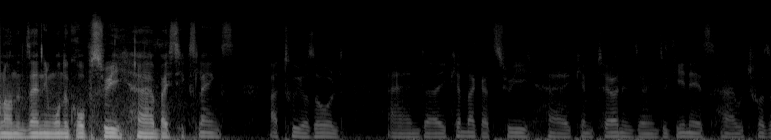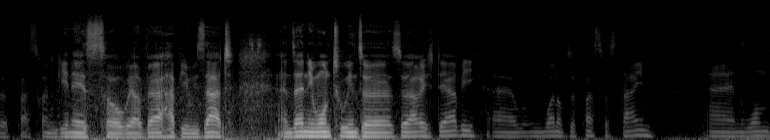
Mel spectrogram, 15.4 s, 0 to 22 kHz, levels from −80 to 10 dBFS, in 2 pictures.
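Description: Zipper noise runs from 1.49 to 2.32 s, as the level drops about 20 dB in 2 dB steps rather than a continuous ramp. Each jump lands abruptly on the waveform, so roughly ten small clicks a second ride on the sound, heard as a fine ticking for the length of the fade. It returns from 7.99 to 8.55 s as the level climbs about 20 dB, this time in coarser 4 dB steps, so the same ten-per-second zipping is louder and more pronounced.

A block of digital silence sits at 4.02 s, a gap of only 0.5 ms where the sound cuts out and returns with no fade. The hole itself is far too brief to hear as silence. It comes across as a tick or dip.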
